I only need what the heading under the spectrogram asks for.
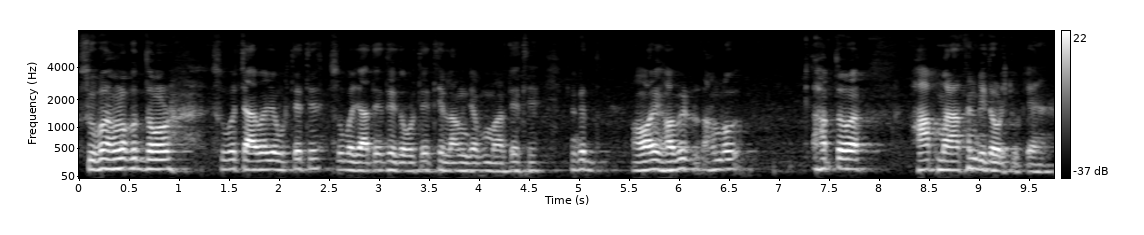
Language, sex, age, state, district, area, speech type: Hindi, male, 30-45, Uttar Pradesh, Ghazipur, urban, spontaneous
